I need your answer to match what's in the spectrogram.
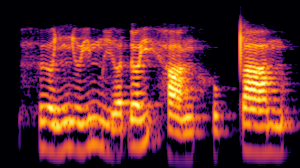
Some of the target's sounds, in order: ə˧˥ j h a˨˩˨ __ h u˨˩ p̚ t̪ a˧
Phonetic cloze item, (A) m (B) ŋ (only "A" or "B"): B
